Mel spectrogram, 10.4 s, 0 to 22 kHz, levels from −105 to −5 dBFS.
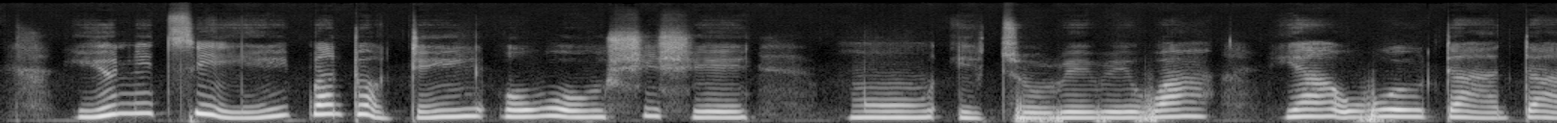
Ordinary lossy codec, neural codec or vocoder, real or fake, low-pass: none; codec, 44.1 kHz, 7.8 kbps, DAC; fake; 19.8 kHz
